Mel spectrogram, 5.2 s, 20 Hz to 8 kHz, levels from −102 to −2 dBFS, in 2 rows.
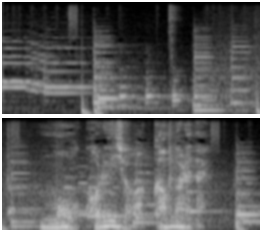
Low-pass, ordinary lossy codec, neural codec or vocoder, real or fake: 7.2 kHz; none; none; real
